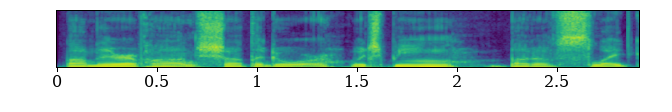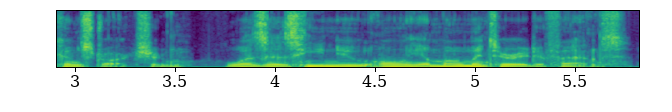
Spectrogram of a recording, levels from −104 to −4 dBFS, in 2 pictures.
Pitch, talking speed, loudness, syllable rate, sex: 95 Hz, 195 wpm, -16 LUFS, 5.4 syllables/s, male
